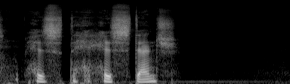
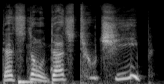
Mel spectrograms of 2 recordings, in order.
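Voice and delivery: outraged disbelief; 9 semitones higher than usual. Retold or imitated. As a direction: ham up disbelief that a masterpiece is so cheap. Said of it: "I'm like".

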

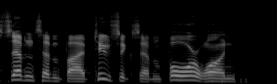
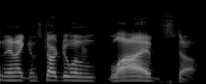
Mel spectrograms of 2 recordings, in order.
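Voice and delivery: ordinary delivery

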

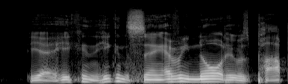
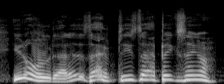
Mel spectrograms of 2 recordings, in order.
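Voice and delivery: put-on drunk insisting; 11 semitones higher, 5 dB louder than usual. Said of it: "And I was like".

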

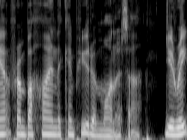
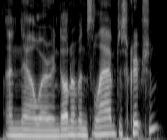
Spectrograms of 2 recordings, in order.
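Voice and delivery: normal talking voice

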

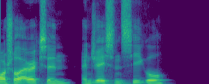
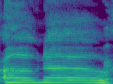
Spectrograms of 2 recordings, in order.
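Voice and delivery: high, softer mock English accent; terrible English accent; 8 semitones higher, 6 dB quieter than usual. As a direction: mimic a bad English accent, pitched up. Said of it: "You, you'd be like".

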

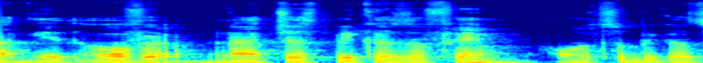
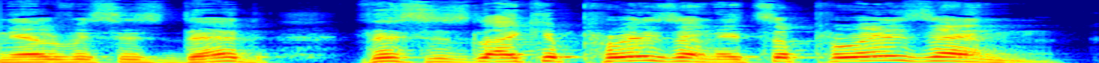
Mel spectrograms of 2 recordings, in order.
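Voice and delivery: panicked despair; 11 semitones higher, 10 dB louder than usual. Acted. Trapped dreamer panics over timeline.

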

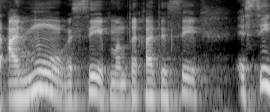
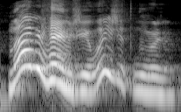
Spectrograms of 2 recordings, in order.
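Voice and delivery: laughing bafflement; 5 semitones higher, 6 dB louder than usual. Pretend. Mock confusion at the verse.

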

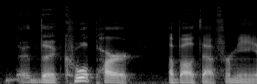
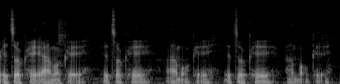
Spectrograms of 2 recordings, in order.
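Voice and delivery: softer and softer "It's okay. I'm okay."; fading mantra; 8 dB quieter than usual. Shown as a demonstration. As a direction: let the mantra fade to almost nothing. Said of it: "throw in three more".

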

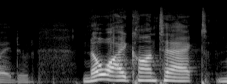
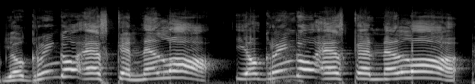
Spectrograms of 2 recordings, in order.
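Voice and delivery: higher, louder, slow goofy Spanish line; dumb repeat; 9 semitones higher, 5 dB louder, slower than usual. Retold or imitated. Corey repeating his joke to the Spanish-speaking girl, slow and loud. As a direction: drag out each word like a proud dumb joke. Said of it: "this dude on repeat just kept saying".

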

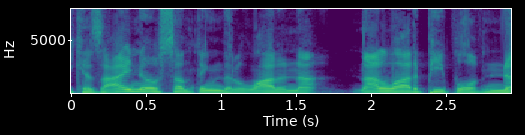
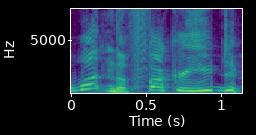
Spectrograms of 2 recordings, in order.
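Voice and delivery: mock outrage; 12 semitones higher than usual. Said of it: "the girlfriend's all".

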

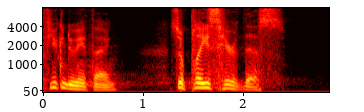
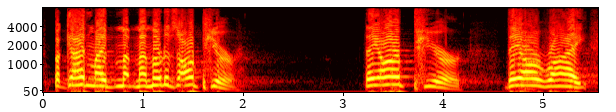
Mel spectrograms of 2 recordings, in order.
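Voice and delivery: self-righteous pray-er; 6 semitones higher, 4 dB louder than usual. Retold or imitated. Preacher mocks a self-justifying prayer.

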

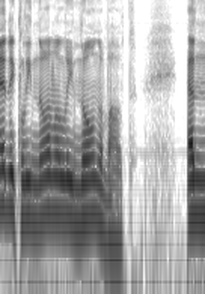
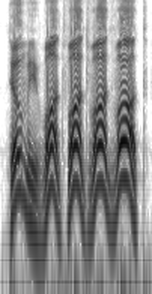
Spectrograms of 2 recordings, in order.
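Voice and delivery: building louder and higher; rising urgency on each what; urgent pressing; 3 semitones higher, 6 dB louder, slower than usual. Acted.

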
